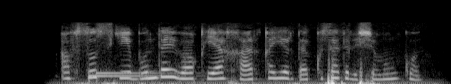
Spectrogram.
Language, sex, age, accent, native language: Uzbek, female, 18-24, Sirdaryo, Uzbek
